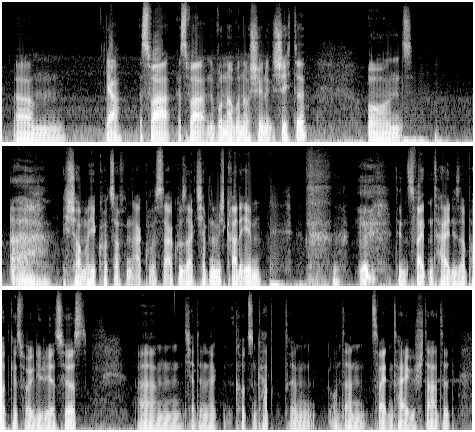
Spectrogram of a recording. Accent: Hamburg, Germany; meine Heimatstadt Hamburg

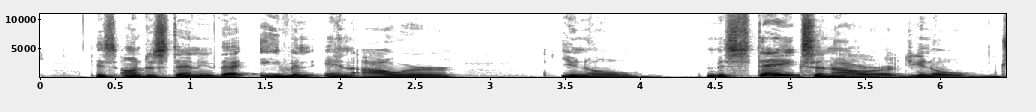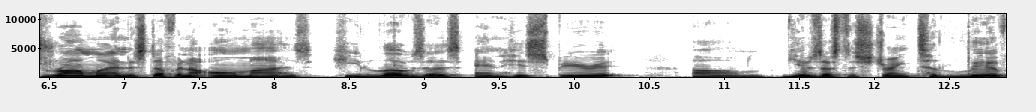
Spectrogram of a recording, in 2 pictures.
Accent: Macon, Georgia, United States; We were in the middle of the hood in Macon, Georgia. Shout out my hometown, Macon, Georgia.

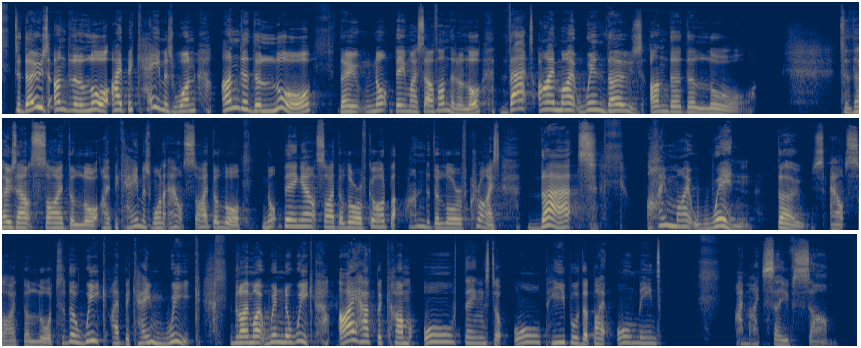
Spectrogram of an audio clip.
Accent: United Kingdom; I'm British

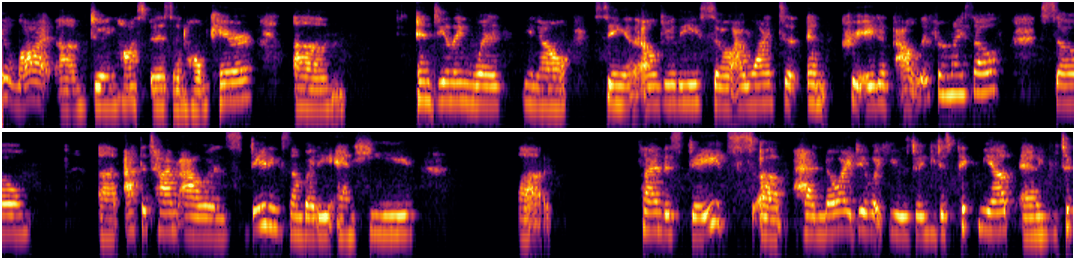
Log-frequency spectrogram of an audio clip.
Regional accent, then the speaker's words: Kahuku, Hawaii, United States; also born or lived in Oregon; I'm from the North Shore of Oahu in a little town called Kahuku.

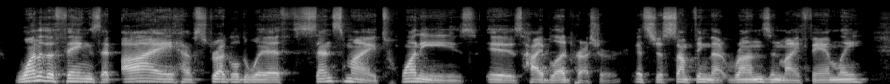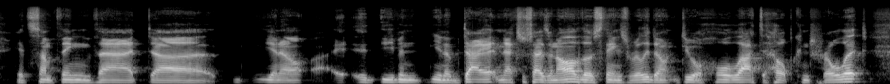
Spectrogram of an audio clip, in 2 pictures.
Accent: Nebraska, United States; where we grew up in Nebraska, where you could drive twenty minutes to Lincoln

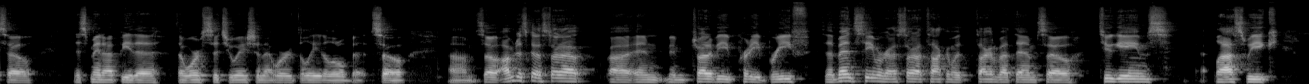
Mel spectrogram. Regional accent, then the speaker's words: Pennsylvania, United States; I need to learn my Western Pennsylvania. I'm working on it, but I'm from Eastern PA, so I'm trying to balance myself out.

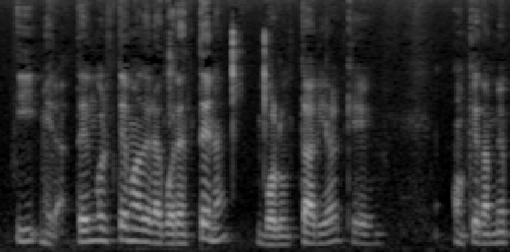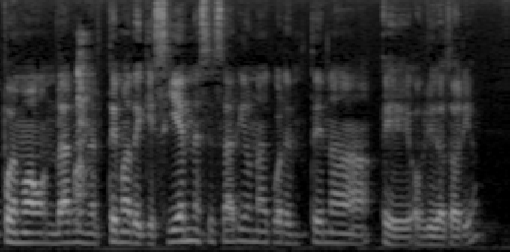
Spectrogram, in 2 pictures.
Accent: Chile; somos de Chile. Eh, creo que eso todo por nuestro acento y por nuestra forma de hablar

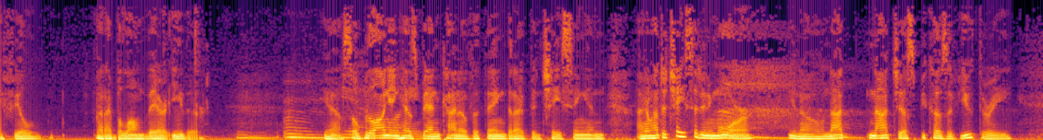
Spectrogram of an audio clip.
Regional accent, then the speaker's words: San Jose, California, United States; growing up in San Jose, bordering Los Gatos

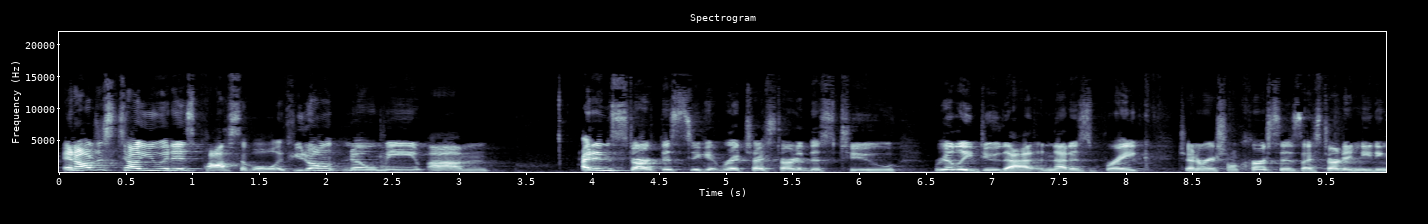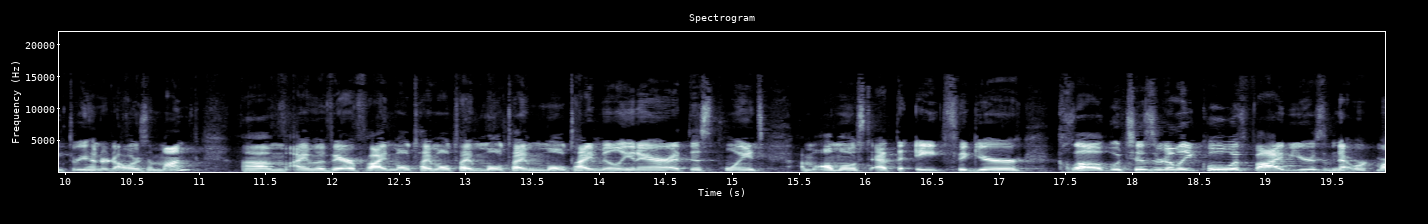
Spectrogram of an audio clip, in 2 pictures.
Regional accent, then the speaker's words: Middletown, Maryland, United States; now in Frisco, United States; I am from Middletown, Maryland, y'all. Okay. I live in Texas now. I live in Frisco, Texas.

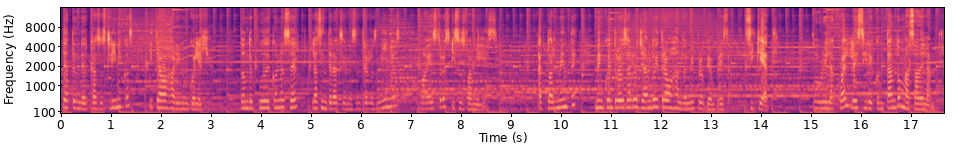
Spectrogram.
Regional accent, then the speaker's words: Colombia

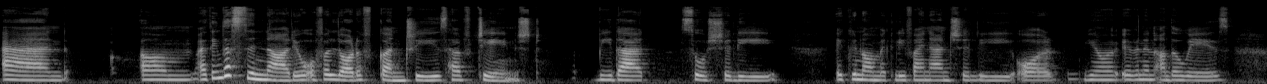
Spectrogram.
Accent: Philadelphia, Pennsylvania, United States; born there; I was born in Pennsylvania, in Philadelphia, and I wanted to just go back there.

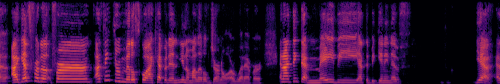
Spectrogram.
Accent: Wichita, Kansas, United States; I'm from Wichita, Kansas. So, okay, born and raised.

